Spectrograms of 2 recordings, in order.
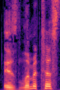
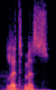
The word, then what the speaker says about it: litmus: Litmus. Oh, it is. Okay. Yeah. Jennifer it's not limitus, but it is litmus.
